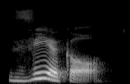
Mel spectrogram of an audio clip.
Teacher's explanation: a word that has H in the middle of the word, but the H is dropped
